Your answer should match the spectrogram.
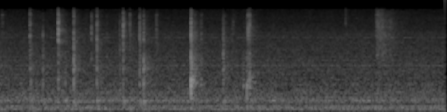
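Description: Scattered light clicks and ticks of a small precision screwdriver working screws out of a plastic laptop bottom case, with a couple of sharper clicks about two seconds in.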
